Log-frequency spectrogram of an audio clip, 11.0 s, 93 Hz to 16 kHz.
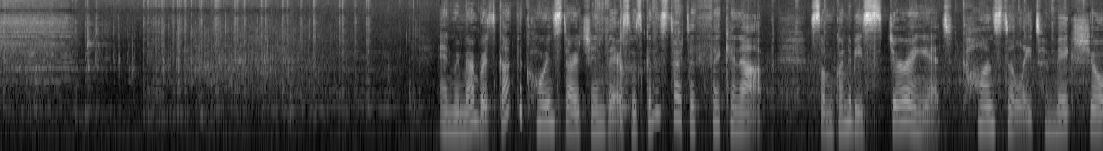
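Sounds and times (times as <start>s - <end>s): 
liquid containing cornstarch poured into a hot pan on a high burner: 0.0s - 4.1s
speech: 4.4s - 11.0s.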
